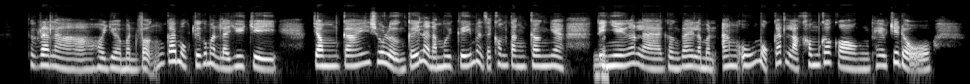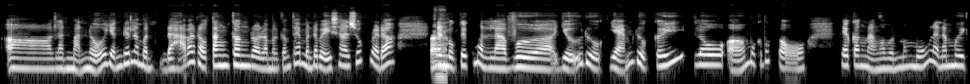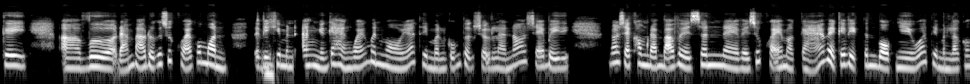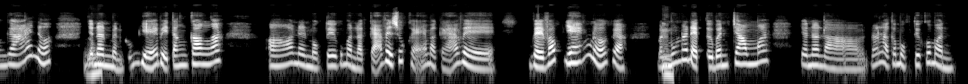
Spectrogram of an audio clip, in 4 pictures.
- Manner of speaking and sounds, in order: tapping; other background noise
- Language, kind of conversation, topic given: Vietnamese, advice, Khó duy trì chế độ ăn lành mạnh khi quá bận công việc.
